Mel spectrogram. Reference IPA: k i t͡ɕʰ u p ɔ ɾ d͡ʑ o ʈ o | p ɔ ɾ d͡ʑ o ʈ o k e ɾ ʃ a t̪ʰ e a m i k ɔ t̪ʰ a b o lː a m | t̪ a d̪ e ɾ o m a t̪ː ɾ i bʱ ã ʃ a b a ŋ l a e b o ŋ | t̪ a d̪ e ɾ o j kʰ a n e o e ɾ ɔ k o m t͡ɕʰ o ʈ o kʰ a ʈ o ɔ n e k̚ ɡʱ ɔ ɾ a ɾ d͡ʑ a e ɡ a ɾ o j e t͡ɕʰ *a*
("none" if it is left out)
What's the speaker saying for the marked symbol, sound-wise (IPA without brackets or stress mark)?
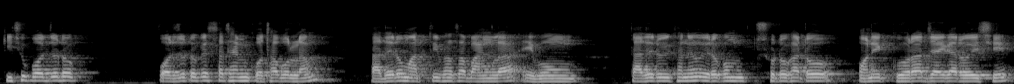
e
